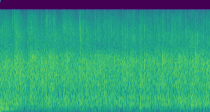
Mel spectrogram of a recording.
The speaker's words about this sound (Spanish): Así es que yo quiero, si le va a dar fuerte el aplauso, déselo a él.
